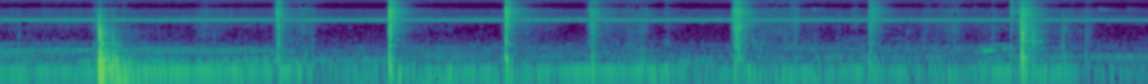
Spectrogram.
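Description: A blade chops into weeds and soil with sharp thwacks.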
